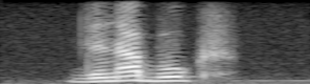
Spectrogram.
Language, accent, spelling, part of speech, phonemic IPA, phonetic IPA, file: Armenian, Eastern Armenian, ձնաբուք, noun, /d͡zənɑˈbukʰ/, [d͡zənɑbúkʰ], Hy-ձնաբուք.ogg
- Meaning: blizzard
